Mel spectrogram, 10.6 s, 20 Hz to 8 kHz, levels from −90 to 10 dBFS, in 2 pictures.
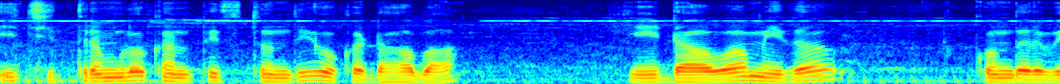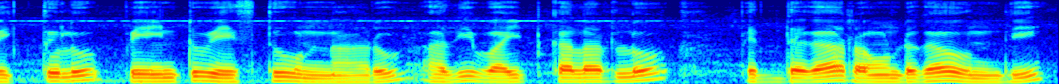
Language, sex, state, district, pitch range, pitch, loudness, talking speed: Telugu, male, Telangana, Mahabubabad, 120-145 Hz, 130 Hz, -14 LUFS, 115 wpm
